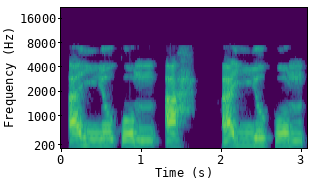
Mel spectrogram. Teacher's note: dibaca dengan jelas tanpa mendengung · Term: izhar syafawi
